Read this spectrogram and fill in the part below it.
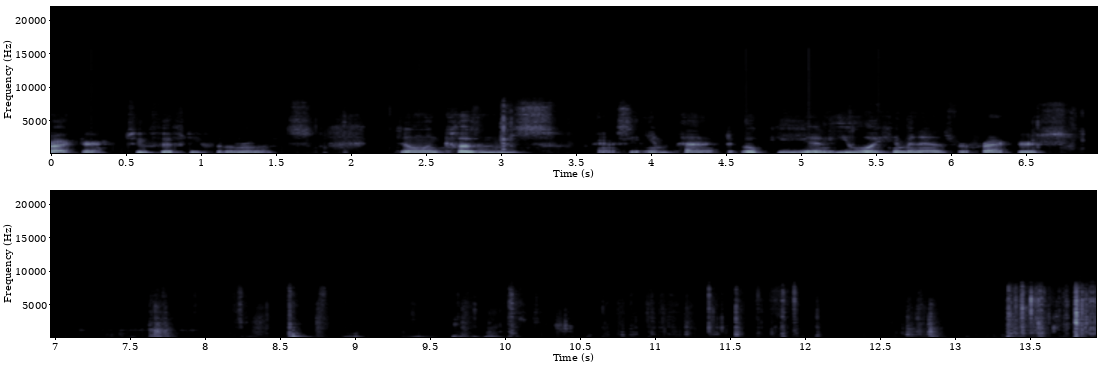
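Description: Trading cards slide and flick against each other in a hand.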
